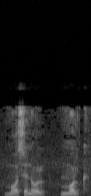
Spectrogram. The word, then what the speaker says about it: محسن الملک: دیکھا ہے کہ یہ بعض بچے ایسے ملک پڑھتے ہیں، بعض ملک پڑھتے ہیں، جبکہ درست جو اس کا تلفظ ہے نواب محسن الملک۔ اب دیکھیں کہ نواب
